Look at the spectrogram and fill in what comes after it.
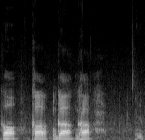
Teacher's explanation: जब आप बोलेंगे तो आपके गले से आवाज़ आएगी, क ख ग घ, यहाँ पर स्पर्श होके ऐसा जीभ टच करके आ रही है कंठ पे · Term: कंठ वर्ग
